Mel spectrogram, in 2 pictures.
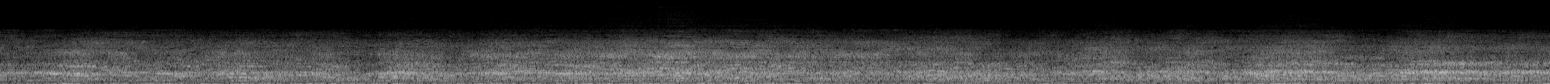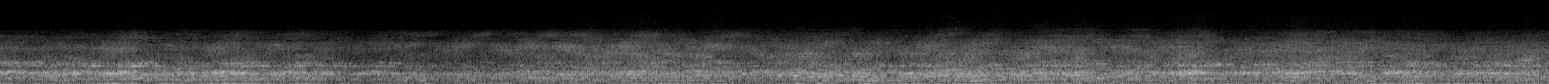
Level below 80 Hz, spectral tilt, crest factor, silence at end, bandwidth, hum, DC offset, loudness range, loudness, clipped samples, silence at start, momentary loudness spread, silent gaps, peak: -42 dBFS; -6 dB/octave; 16 dB; 0 s; 16 kHz; none; under 0.1%; 3 LU; -28 LUFS; under 0.1%; 0 s; 5 LU; none; -12 dBFS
